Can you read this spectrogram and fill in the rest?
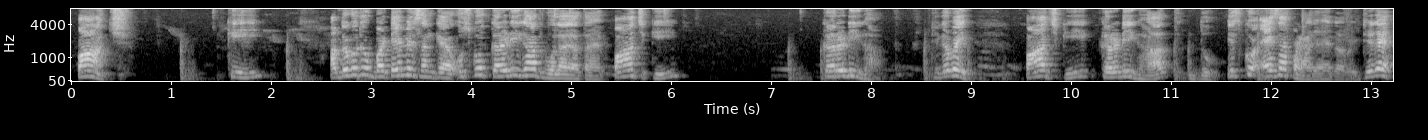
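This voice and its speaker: A man's voice: high voice, a little hiss or hum. Man repeating "okay brother" as he teaches. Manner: says "ठीक है भाई" after nearly every sentence; slow and repetitive, spells out each step. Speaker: maths teacher. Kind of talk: classroom-style lecture.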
